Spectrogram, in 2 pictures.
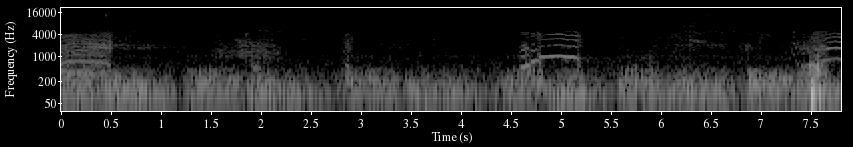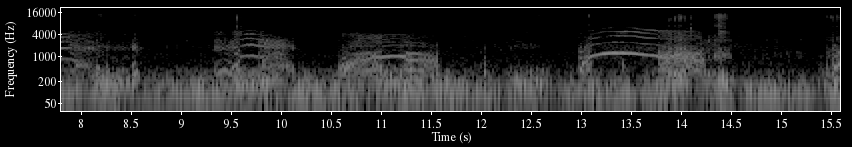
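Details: Eight-day-old British Shorthair kittens beside their nursing mother: about five high, arched, wavering squeaky meows, spaced one to three seconds apart, over the mother's continuous low purr.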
